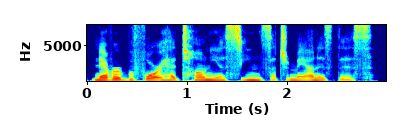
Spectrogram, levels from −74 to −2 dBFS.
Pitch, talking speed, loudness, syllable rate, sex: 185 Hz, 200 wpm, -18 LUFS, 5.0 syllables/s, female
